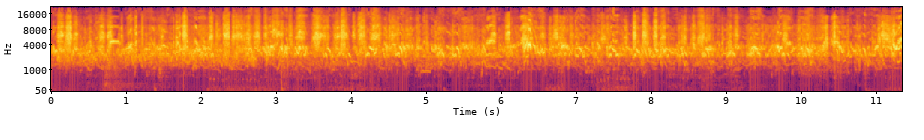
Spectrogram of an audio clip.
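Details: Colony of Australian budgerigars in an aviary: a long, busy stretch of shrill chirping and harsh little squawks from many birds, steady and unbroken.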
